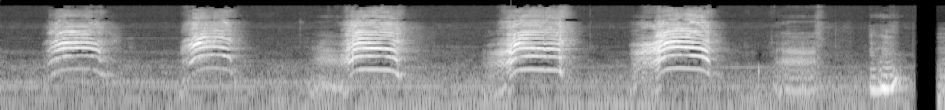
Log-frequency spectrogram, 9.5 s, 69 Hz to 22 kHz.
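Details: A pet cat in a funny talking cats compilation meows five times at a steady pace, about one call every 1.2 seconds. Each call is short, arched and harmonic, rising and then falling. A softer, clipped call follows, with a person's voice just after.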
